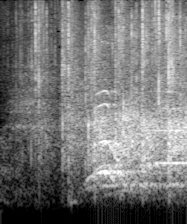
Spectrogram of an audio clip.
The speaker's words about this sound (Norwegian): Skal vi gi en applaus til de som sitter og kjører skjerm?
